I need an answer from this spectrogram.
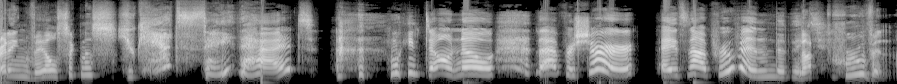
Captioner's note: laugh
